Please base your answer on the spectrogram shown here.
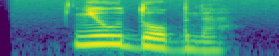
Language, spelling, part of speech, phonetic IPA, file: Russian, неудобно, adverb / adjective, [nʲɪʊˈdobnə], Ru-неудобно.ogg
- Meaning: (adverb) 1. uncomfortably 2. inconveniently 3. uneasily, ill at ease; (adjective) short neuter singular of неудо́бный (neudóbnyj)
